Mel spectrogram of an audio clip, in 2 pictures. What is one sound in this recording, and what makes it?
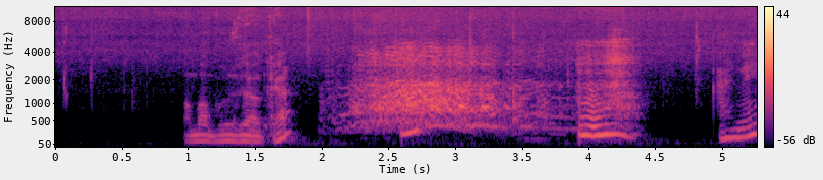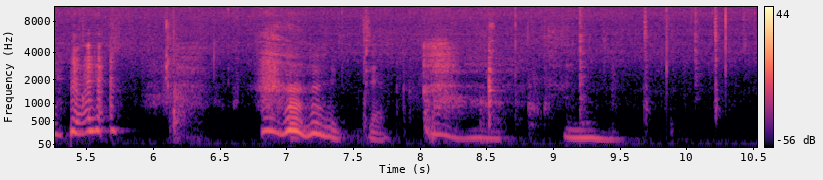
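An elderly woman talks in short, slow phrases.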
